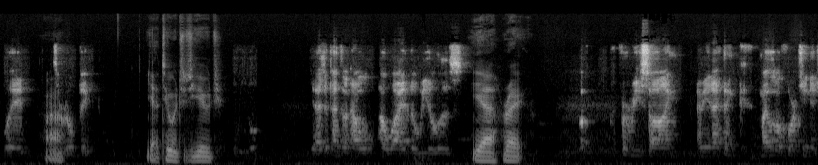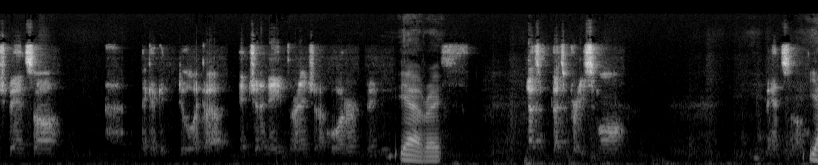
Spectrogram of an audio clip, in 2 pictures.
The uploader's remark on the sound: this time we did an Instagram Live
